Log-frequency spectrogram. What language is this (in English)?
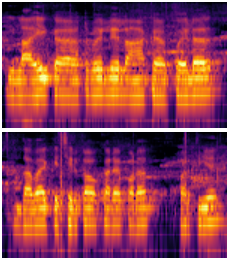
Maithili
